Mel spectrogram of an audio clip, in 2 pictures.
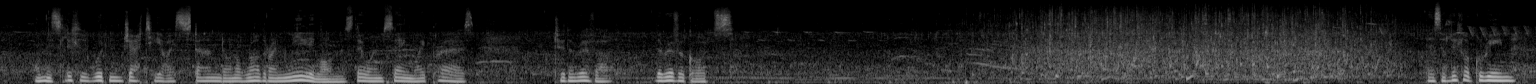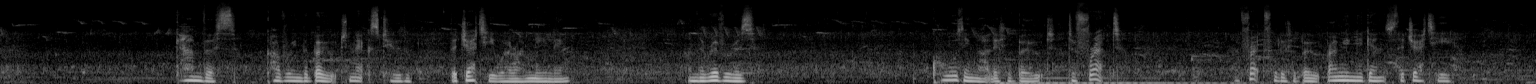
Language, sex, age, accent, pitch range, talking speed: English, female, 30-49, British, 145-185 Hz, 115 wpm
